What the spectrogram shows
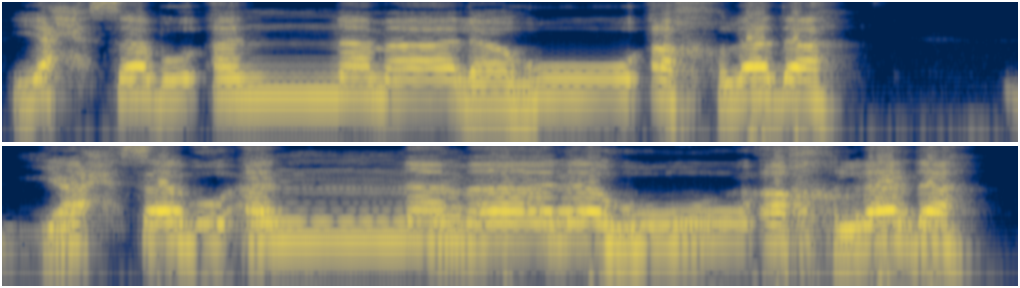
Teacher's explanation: when you stop at hu, you will stop with just ha, with sakin, with sukun.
